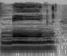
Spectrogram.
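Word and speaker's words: מין: AFTER THEIR KIND, IT'S THE HEBREW WORD WE PRONOUNCE "MÎN," THAT WE WOULD SAY IS MORE AT THE FAMILY LEVEL OF CLASSIFICATION.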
